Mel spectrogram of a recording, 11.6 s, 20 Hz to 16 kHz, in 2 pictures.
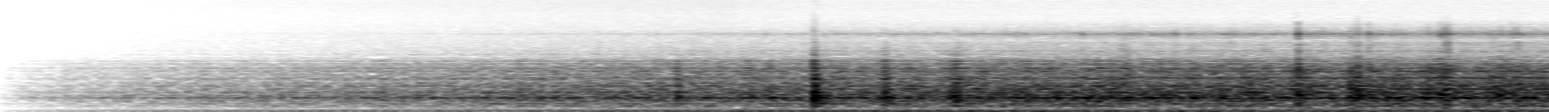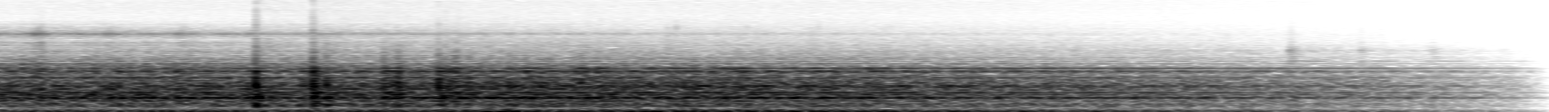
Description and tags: Horror CookieMonster count3
A whole ton of reverb and delay on some found-sound recordings.
dub, fx, horror, reverb, scary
